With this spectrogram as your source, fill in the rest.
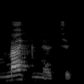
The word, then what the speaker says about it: magnetic: For example, when I say magnet, okay? magnet الستريس على أول syllable magnet. من أضيف لها IC يصير magnetic, okay? الإك ما ياخذ لي الستريس، والستريس ما تبقى على أول syllable. shift معناها change, move to what? To the other syllable. يصير magnetic. net هي الوسط ويصير المشدد stressed one. magnetic.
